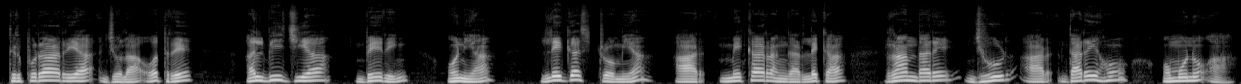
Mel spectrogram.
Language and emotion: Santali, neutral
